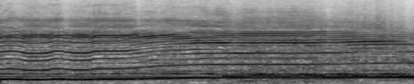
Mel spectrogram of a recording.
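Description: Clarinet playing a Hindustani classical phrase: a held note shaken in pitch about three times a second, then a slow upward slide (meend) to a higher note that is held steadily. A steady drone sounds underneath.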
